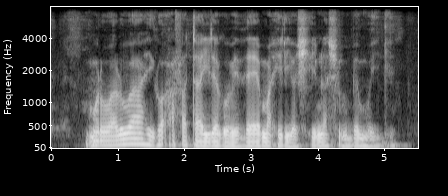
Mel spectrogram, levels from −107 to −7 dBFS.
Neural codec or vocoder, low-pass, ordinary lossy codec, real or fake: codec, 16 kHz in and 24 kHz out, 2.2 kbps, FireRedTTS-2 codec; 7.2 kHz; none; fake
